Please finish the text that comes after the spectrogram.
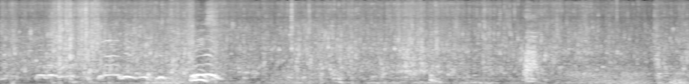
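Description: Water splashes and sloshes around people wading at sea near a floating rock island as the water deepens, intermittent close splashes mixed with urgent talking.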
